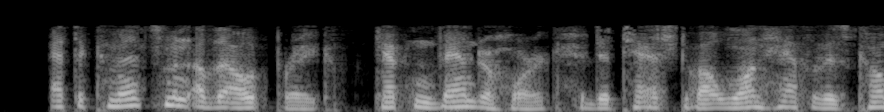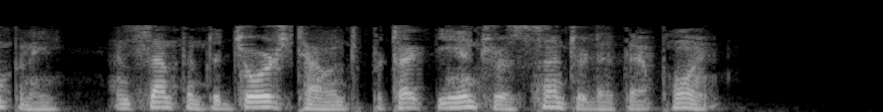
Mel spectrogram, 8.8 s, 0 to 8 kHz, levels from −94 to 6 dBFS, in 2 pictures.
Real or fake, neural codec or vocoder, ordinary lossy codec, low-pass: real; none; AAC, 16 kbps; 7.2 kHz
